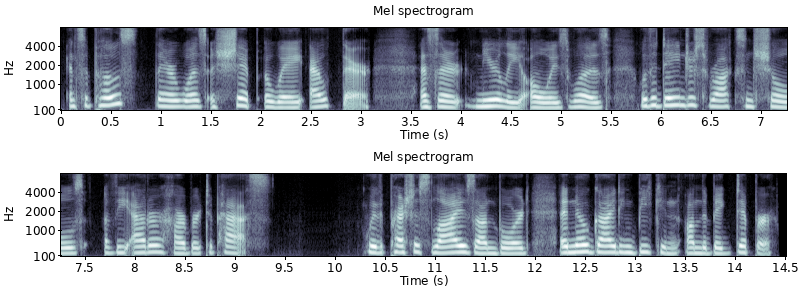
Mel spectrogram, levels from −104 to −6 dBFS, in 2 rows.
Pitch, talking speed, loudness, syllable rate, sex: 215 Hz, 160 wpm, -17 LUFS, 4.8 syllables/s, female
